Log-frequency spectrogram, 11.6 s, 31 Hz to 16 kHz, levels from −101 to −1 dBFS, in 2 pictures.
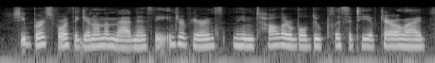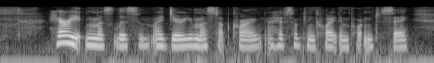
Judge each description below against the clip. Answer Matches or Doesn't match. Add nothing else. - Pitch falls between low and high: Matches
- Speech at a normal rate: Matches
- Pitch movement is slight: Matches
